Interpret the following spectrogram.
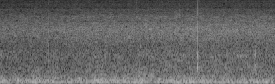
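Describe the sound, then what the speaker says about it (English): Steady rain falls in the Philippines, a close, even hiss of drops hitting surfaces with a faint low rumble underneath and no talking. "here comes the rain again"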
